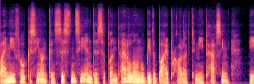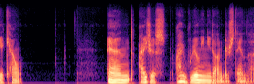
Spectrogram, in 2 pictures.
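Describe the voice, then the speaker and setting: This man has a fairly low, dark, mellow voice, recorded with a dry, close sound and no echo. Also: ordinary pitch variation, moderate pace. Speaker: futures trader video journaler. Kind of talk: personal video journal monologue. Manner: halting, stuttering.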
